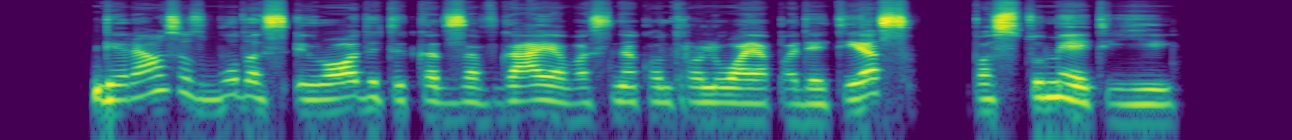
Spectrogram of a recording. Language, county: Lithuanian, Šiauliai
